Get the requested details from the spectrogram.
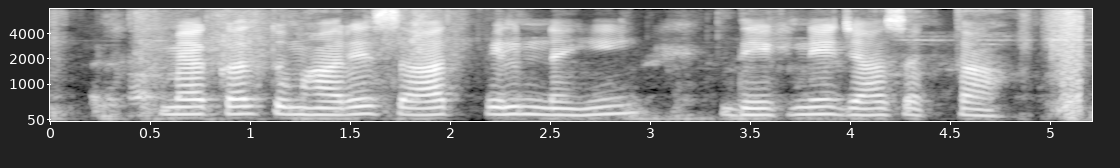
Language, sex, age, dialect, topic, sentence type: Hindi, female, 51-55, Marwari Dhudhari, agriculture, statement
